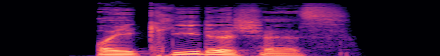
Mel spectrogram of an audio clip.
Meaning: strong/mixed nominative/accusative neuter singular of euklidisch
- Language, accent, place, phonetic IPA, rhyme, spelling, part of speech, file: German, Germany, Berlin, [ɔɪ̯ˈkliːdɪʃəs], -iːdɪʃəs, euklidisches, adjective, De-euklidisches.ogg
